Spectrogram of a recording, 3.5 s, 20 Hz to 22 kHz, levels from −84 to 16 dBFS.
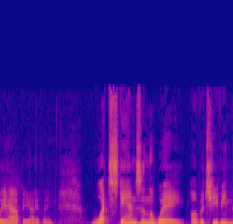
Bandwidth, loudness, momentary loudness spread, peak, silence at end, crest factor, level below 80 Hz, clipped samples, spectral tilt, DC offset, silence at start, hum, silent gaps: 13.5 kHz; -24 LUFS; 18 LU; -8 dBFS; 0 s; 16 dB; -42 dBFS; under 0.1%; -4.5 dB/octave; under 0.1%; 0 s; none; none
